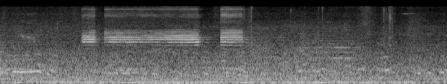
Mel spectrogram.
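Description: A high-pitched vehicle horn sounds twice in street traffic, a blast of about a second starting near the beginning and a short one just after it, over a steady rumble of traffic and voices.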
